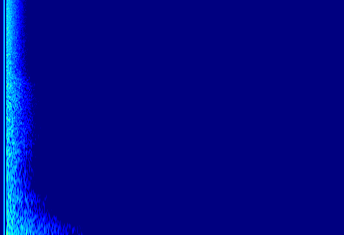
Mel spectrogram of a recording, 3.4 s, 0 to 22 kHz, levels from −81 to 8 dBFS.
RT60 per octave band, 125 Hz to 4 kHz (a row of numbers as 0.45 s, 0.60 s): 1.3 s, 1.0 s, 0.75 s, 0.50 s, 0.50 s, 0.50 s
